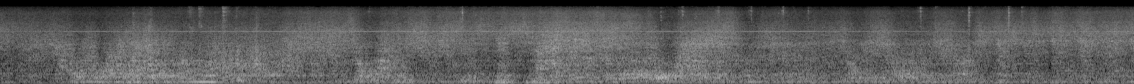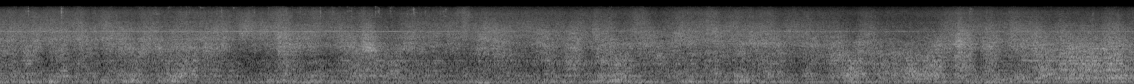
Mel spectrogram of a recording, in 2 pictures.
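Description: Steady hiss of rushing air with a faint high whine running under it.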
